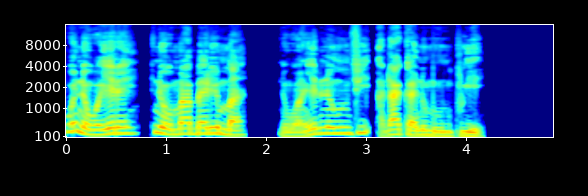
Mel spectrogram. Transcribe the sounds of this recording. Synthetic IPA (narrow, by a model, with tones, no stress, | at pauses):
wʊ˦nɪ̃˨wɔ˨jɪ˦ɾɪ˦nɪ̃˨wɔ˨mã˦bæ˦ɾi˦mã˨ | nɪ̃˨wɔ̃˨n̩˨jɪ˦ɾɪ˦nʊ̃˦mʊ̃˦m̩˦fi˦a˨da˦kʰa˨nʊ̃˦mʊ̃˨m̩˦pʰu˦ḛ˨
